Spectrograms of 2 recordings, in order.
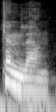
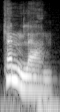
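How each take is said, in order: Both takes have the same delivery.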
